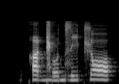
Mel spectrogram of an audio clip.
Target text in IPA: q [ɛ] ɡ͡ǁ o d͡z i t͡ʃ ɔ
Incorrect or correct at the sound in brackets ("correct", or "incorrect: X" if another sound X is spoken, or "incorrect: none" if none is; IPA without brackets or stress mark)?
correct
